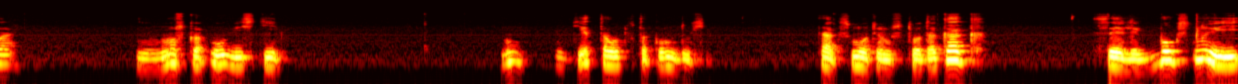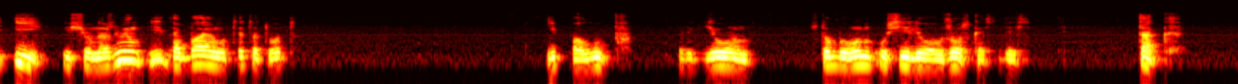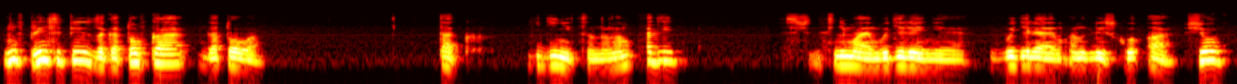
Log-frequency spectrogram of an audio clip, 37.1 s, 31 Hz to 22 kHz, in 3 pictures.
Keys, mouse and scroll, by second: 0.2 click, 0.2 middle click, 2.7 click, 4.6 middle click, 7.9-8.9 scroll up 3, 8.3 middle click, 9.6-10.9 scroll down 3, 10.9 click, 13.4 i, 18.1 middle click, 19.3-20.0 scroll up 1, 20.0 middle click, 20.0-21.1 scroll up 1, 22.0-22.5 scroll down 2, 22.5 middle click, 24.4-25.5 scroll down 2, 24.9 middle click, 30.0 KP_1, 32.5 click, 35.0 a, 36.9 click.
